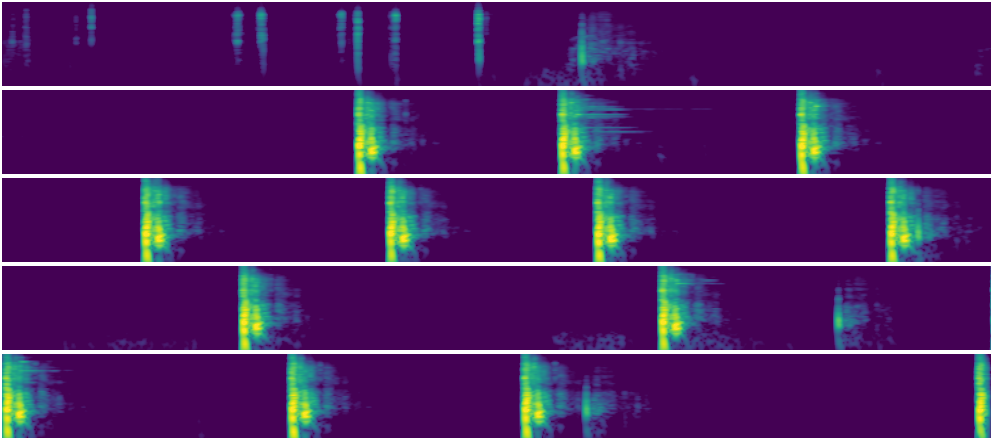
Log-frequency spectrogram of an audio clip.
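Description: A pistol fires repeated loud, sharp shots on a shooting range, first a quick burst of several, then a long even series of single shots spaced about a second apart, each ringing briefly before quiet.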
